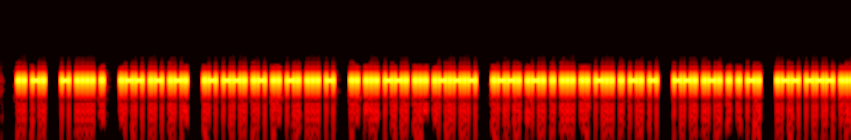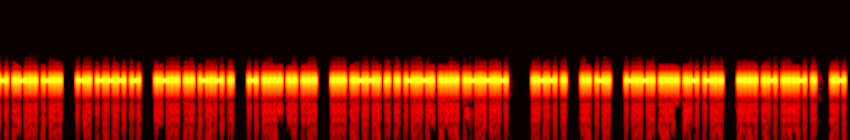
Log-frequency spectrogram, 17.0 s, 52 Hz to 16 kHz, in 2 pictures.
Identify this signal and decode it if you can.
Morse code, heard as a keyed tone, about 50 wpm, 600 Hz. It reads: IN THE WAR AGAINST ISGS. PRESIDENT GREEN WOULD NOT LIKE THIS SPEECH. WE IN CHAD HAVE A
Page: Never 49wpm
